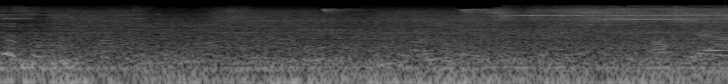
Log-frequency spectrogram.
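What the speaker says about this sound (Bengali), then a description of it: "ছেড়ে দিল আমাদের ট্রেন ধানদারি কালান স্টেশন থেকে" Train pulling away from Dhandari Kalan station in fog, a steady broadband rumble of wheels and carriages running continuously throughout, with a voice speaking over it.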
